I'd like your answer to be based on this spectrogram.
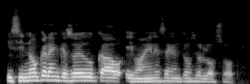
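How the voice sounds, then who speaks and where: A man's voice: fairly high pitch, fast, no echo, highs cut off. A young man with a Cuban Spanish accent, talking casually to camera as a vlogger and explaining things with many asides and examples. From Cuba.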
